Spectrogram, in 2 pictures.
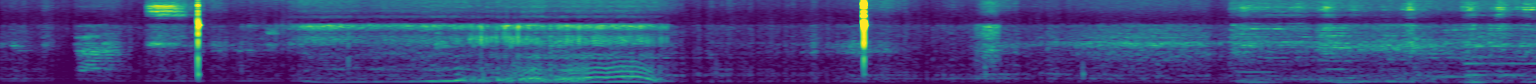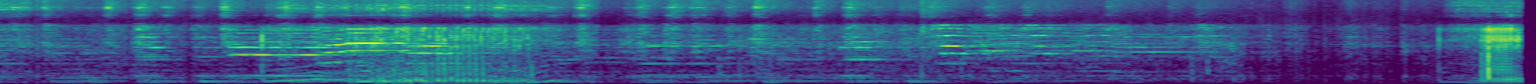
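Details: Soft, rough snoring breaths a few seconds apart during sleep, with background music; snoring.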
